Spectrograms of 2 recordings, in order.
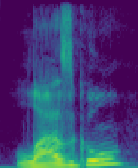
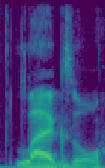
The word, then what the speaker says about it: Lagzul: Your company, it's Lazgul? Is that pronounced? Lagzul. One more time? Lagzul.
